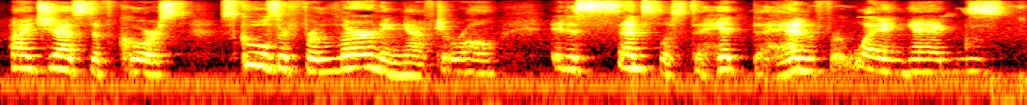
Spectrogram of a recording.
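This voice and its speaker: A man voicing a composed, enigmatic older schoolgirl from a visual novel, speaking in a measured, formal way. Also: high voice, rough recording. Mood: gently teasing.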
